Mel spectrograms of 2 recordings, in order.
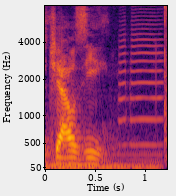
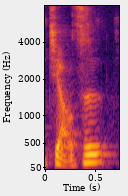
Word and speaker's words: jiaozi: see let's start folding some dumplings this is zhao zee what'd he say what'd he say this is zhao zee jose what is this white people pronunciation right uncle roger it should be pronounced jiaozi correct why he's so white he's not even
